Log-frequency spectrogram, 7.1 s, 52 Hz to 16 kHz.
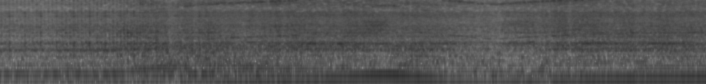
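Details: Toyota D4D diesel idling with a brief rev, steady even rumble, no squeal or chatter from the belt drive; normal idle.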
